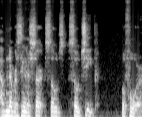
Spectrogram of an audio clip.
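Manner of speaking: ordinary talk, nothing marked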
